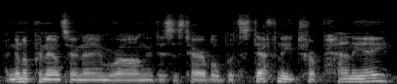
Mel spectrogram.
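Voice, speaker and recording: Low-pitched guy giving a casual interview, kinda halting, thinks out loud, some noise in the background. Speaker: filmmaker guest being interviewed. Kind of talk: casual interview chat about own work. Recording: clearly noisy room recording.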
